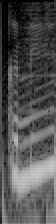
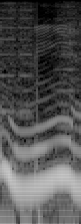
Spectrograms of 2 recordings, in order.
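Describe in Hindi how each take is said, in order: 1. यह शब्द स्पष्ट k ध्वनि से शुरू होता है। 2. यह शब्द n ध्वनि से शुरू होता है। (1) "ये कनी नहीं है" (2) "ये नी है"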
